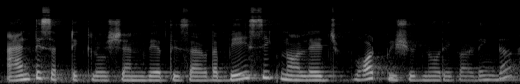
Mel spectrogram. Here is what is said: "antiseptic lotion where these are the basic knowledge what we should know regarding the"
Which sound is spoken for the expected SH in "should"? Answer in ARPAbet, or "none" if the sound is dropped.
SH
